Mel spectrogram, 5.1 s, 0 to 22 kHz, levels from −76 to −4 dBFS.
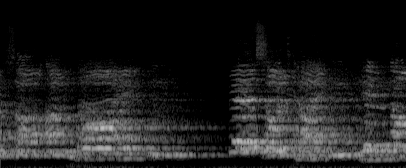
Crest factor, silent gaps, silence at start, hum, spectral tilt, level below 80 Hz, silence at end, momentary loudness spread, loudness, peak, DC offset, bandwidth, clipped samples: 18 dB; none; 0 s; none; -3 dB/octave; -76 dBFS; 0 s; 14 LU; -34 LUFS; -16 dBFS; under 0.1%; 14.5 kHz; under 0.1%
